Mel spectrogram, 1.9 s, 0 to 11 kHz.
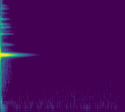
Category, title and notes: Sound effects > Other mechanisms, engines, machines
Bottle Clink 02
bottle, garage, sample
